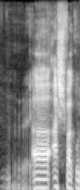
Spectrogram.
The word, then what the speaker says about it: আশফাকুল: উনি আমাকে ফোনটা দিচ্ছেন আমার নামটা উনি সঠিকভাবে উচ্চারণ করেন না আশফাকুল আমার নাম তো স্বাভাবিকভাবেই নামটা আশরাফুল 99% বলে ফেলে যখন নামটা রং বলে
